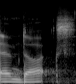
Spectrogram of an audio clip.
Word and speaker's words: MDAHS: So it's pronounced M-Darks.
